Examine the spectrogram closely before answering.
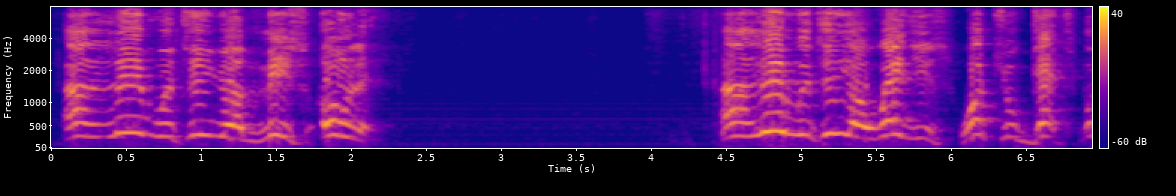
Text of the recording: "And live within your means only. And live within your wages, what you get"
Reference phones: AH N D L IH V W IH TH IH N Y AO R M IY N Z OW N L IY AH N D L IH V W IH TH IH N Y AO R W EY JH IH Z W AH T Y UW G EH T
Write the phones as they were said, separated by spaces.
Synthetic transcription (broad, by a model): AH N L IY V W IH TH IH N Y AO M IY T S OW N L IY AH N L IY V W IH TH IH N Y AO W EY JH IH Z W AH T Y UW G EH T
